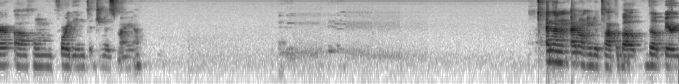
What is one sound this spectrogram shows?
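A woman speaks steadily through an online call, pausing briefly.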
